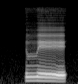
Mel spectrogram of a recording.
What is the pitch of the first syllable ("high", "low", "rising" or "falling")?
low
